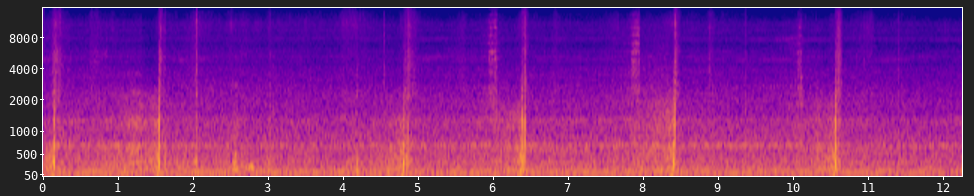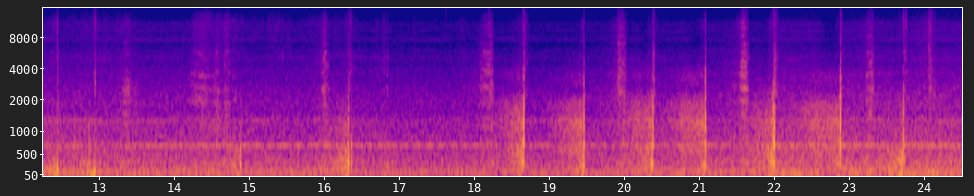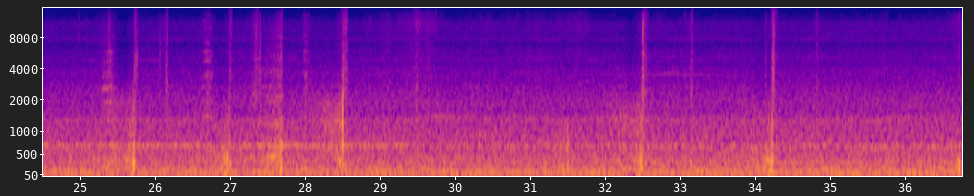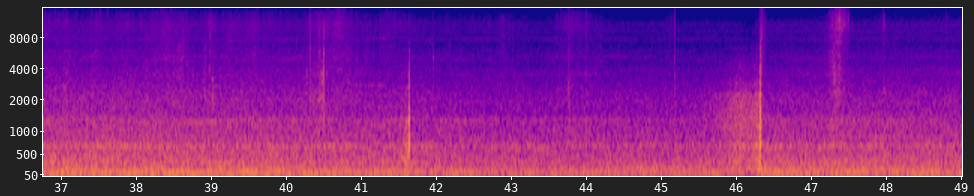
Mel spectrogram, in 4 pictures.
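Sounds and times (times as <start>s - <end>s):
steady low hum: 0.0s - 49.0s
knife cutting on cutting board: 25.2s - 29.9s.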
